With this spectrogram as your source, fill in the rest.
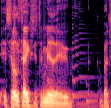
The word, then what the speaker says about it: Miliou: of the place we're going through is uh milu and that's how you pronounce it cuz I just phoned up uh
